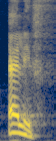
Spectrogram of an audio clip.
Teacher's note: আলিফ হরফটি মাখরাজ হলো আপনার মুখের শূন্যস্থান থেকে গলা এবং মুখের শূন্যস্থান হতে আলিফ হরফটি উচ্চারিত হয়।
